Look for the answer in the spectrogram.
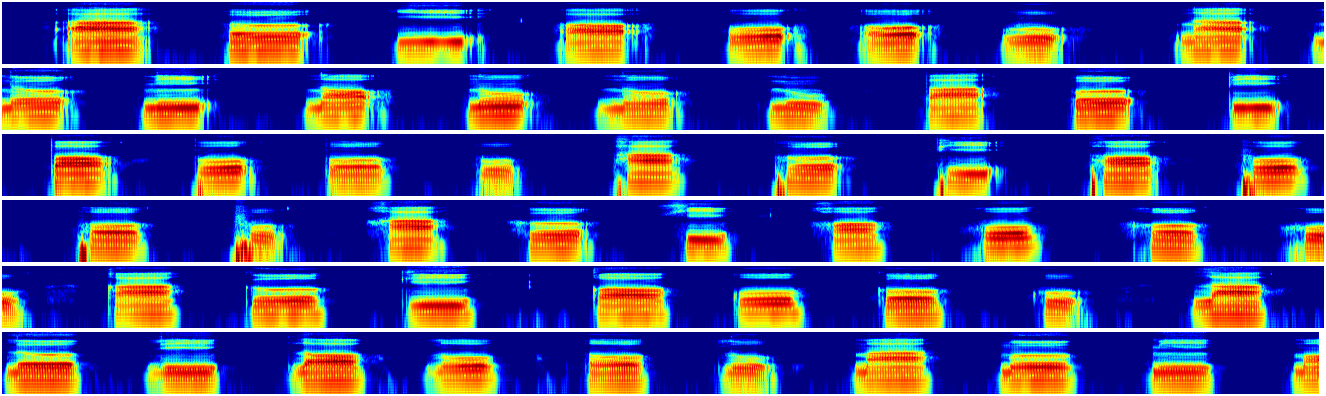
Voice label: sounds all male, mongolian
